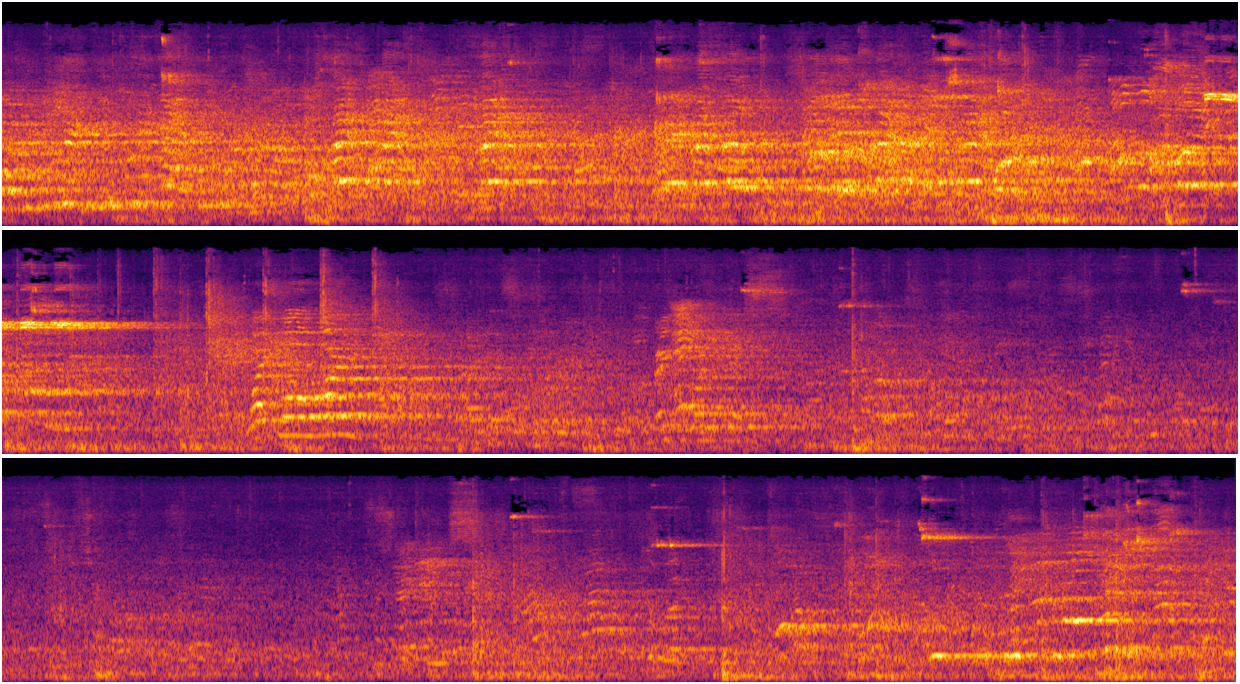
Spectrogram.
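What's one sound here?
A crowd of spectators chatters and cheers loudly in a large echoing gym.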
